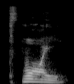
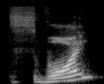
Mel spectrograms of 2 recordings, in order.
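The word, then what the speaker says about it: твой: You see that I did not say tev, I said tv. Then if it's easy for you to pronounce the word tv, then add oi to it.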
